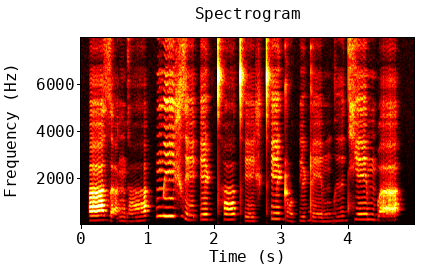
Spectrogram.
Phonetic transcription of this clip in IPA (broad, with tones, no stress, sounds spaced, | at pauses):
aː˩˧ z a̰˩ ŋ ɡ a̤˩˧ | m eː˥ ʃ z e˩˧ ʔ eː˧ ɖ t̪ʰ a̤˧˥ t̪ʰ eː˩ ʃ t̪ʰ eː˥ ɖ ɔ̤˩ pʲ ɨ˩˧ ɖ eː˩ m b ɨː˩˧ d ɕ eː˥ m b a̰˥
